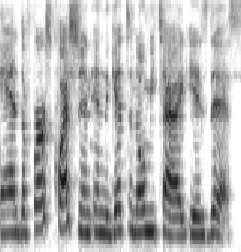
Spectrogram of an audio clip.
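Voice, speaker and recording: A woman's high-pitched, animated voice in a New Jersey accent at a fairly slow pace, on a very clean recording with a silent background. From New Jersey, Trenton. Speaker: YouTuber, coach. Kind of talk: casual livestream chat. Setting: live stream.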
